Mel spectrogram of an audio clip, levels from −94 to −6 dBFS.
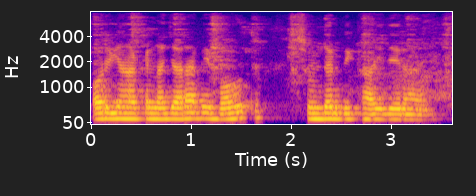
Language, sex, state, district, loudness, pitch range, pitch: Hindi, male, Bihar, Gopalganj, -17 LUFS, 140-155 Hz, 150 Hz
